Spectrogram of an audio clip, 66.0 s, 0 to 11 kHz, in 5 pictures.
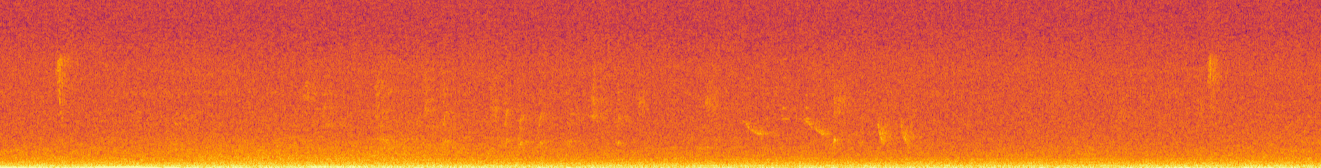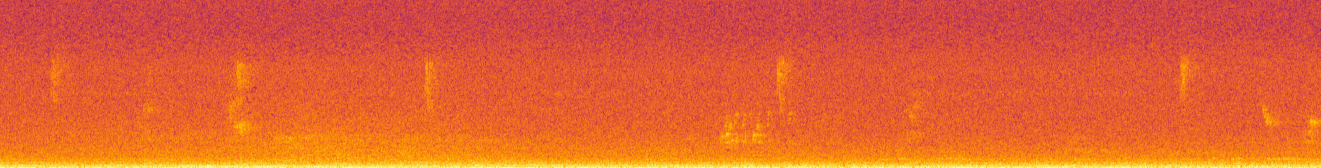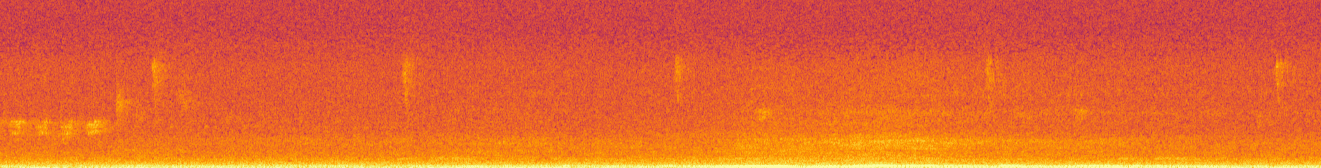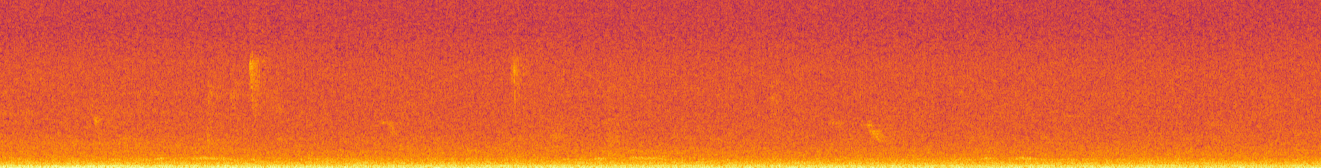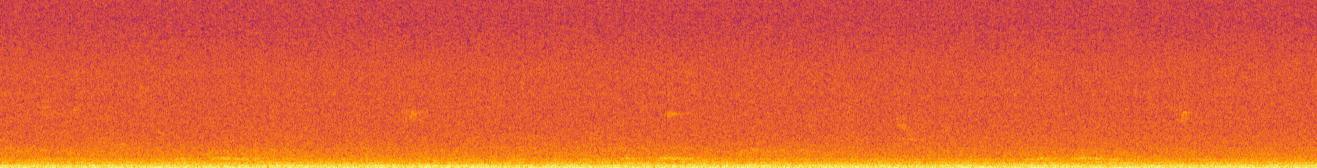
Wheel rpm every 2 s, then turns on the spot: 0, 0, 0, 0, 0, 0, 0, 0, 0, 0, 0, 0, 0, 0, 0, 0, 0, 0, 0, 0, 0, 0, 0, 0, 0, 0, 0, 0, 0, 0, 0, 0, 0.
none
